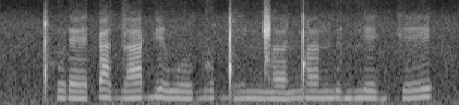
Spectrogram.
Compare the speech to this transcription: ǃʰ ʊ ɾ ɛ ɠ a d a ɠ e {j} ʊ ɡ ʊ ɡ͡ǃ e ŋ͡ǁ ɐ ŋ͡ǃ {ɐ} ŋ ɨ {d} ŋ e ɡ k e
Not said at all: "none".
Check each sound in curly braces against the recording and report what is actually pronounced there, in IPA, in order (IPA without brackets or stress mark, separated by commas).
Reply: w, ɐ, d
